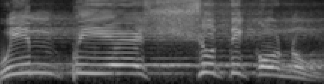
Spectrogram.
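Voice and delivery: very high-pitched, loud yelling call. Retelling how someone kept shouting a name, shouted name. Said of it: "Teriaknya begini".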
